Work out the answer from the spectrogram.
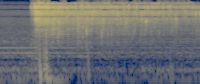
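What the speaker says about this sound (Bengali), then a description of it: "পটলগুলো ভেজে নিয়েছি হালকা হালকা করে, লাল লাল করে। একটু ভালো করে ভাজবো।" Pieces of pointed gourd (potol) sizzle in a hot pan, a sudden loud hiss that starts after a short quiet moment and then settles into an even crackle, with a few faint knocks and no talking.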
